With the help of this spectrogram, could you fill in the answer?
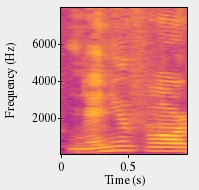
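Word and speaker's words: Nenuphar: year cube audio being I think you pronounce it menu for yes you do give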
